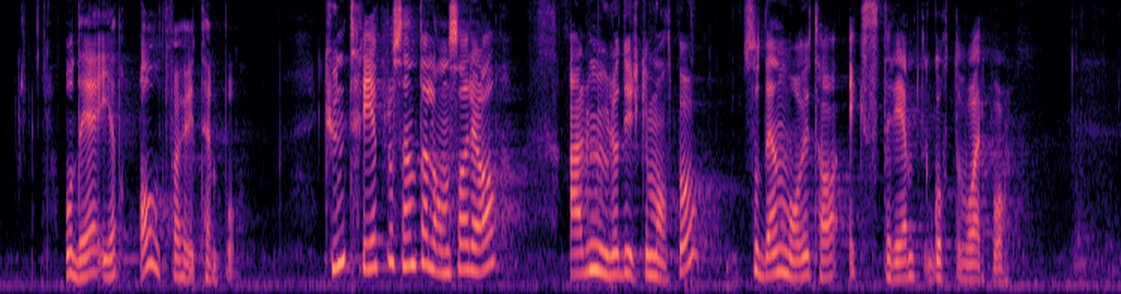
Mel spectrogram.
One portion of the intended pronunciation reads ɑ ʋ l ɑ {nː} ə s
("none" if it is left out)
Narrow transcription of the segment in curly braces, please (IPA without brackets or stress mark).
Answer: nː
